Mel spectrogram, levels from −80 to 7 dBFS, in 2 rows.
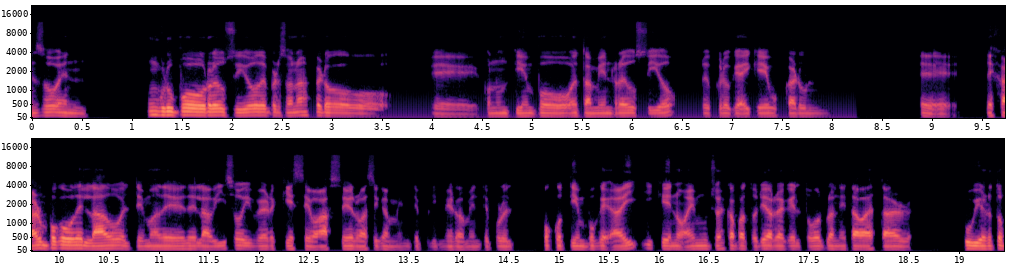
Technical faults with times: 2.48-8.24 video or display buzz

